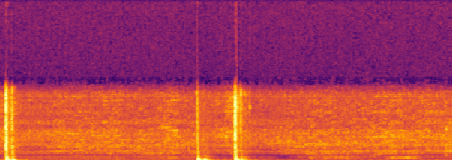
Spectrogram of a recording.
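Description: Three sharp thumps of computer keyboard keys being struck: one just after the start, then two about half a second apart a little later, as a distance is typed and entered.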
